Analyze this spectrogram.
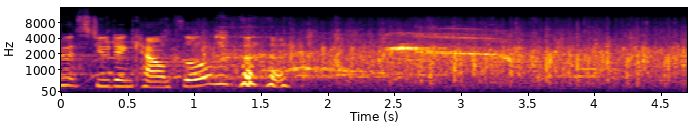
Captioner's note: applause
